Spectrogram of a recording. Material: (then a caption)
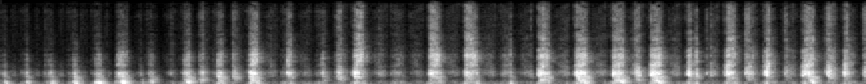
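Coated paper. A wooden stylus scratches away large areas of black coating on a thin scratch-art paper page, revealing a foil shark underneath. Quick, irregular raspy strokes follow one another steadily, each a dry papery rub with a bright, hissy edge and no lingering ring.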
